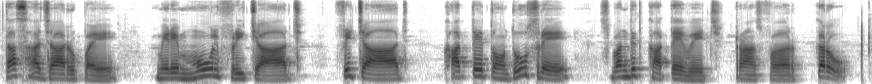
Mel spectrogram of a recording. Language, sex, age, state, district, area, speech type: Punjabi, male, 30-45, Punjab, Tarn Taran, urban, read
